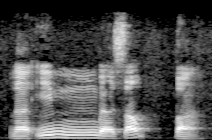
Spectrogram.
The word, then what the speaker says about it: la im basatta: Kalau dibaca aslinya basatta karena to itu huruf qalqalah ya, jadi harus dibaca basatta. Akan tetapi karena ini idgham mutajanisain maka to-nya hilang. Ya, jadi bacanya la im basatta.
